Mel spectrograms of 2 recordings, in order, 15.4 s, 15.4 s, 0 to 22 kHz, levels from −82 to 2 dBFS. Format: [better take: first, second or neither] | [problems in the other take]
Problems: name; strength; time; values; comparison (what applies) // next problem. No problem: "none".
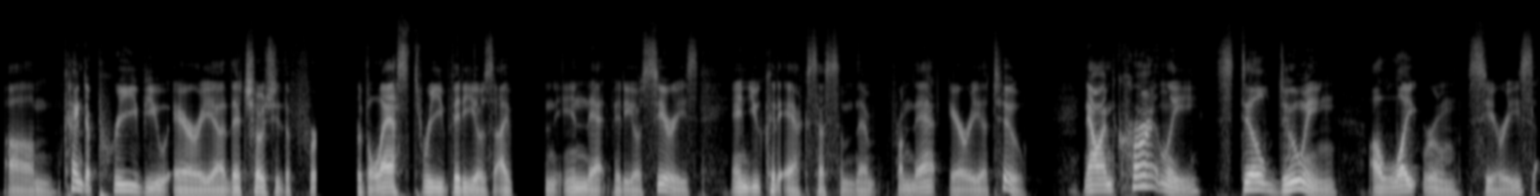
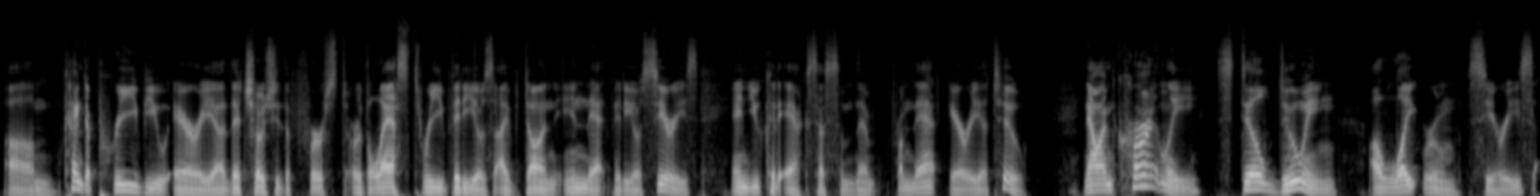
second | audio cutting out; at 3 s and at 5 s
